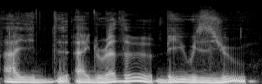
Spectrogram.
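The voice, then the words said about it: French-accented English pronunciation. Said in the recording (French): “avec mon superbe accent anglais”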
